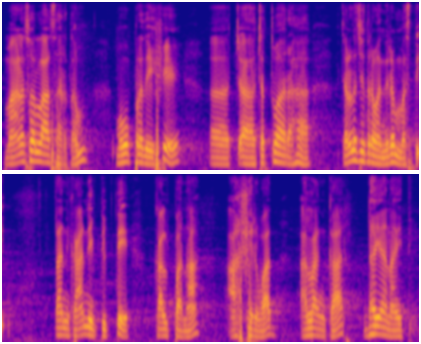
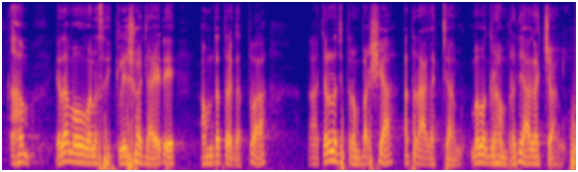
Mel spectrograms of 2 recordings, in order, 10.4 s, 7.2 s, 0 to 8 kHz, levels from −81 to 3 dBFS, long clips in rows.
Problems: background sounds at intervals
